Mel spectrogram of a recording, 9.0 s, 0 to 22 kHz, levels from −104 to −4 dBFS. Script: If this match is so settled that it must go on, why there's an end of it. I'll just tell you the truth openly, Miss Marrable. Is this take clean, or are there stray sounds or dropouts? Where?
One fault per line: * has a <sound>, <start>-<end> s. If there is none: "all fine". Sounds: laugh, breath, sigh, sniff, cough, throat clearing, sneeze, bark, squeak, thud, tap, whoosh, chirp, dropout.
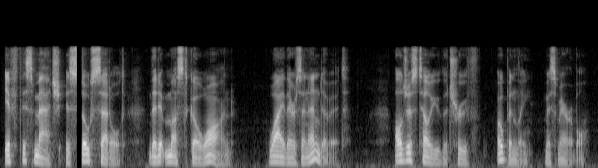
* has a dropout, 1.1-1.2 s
